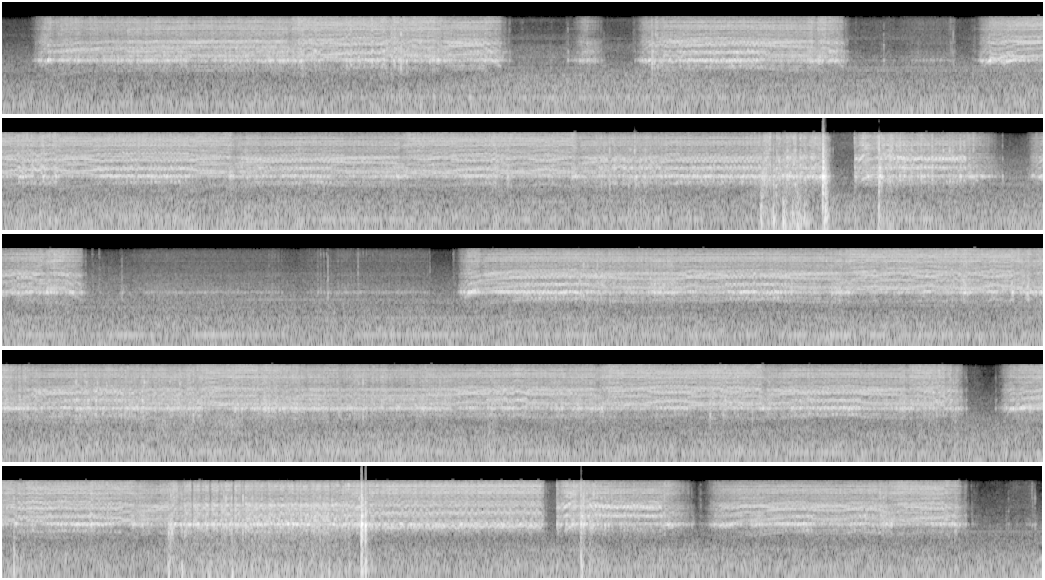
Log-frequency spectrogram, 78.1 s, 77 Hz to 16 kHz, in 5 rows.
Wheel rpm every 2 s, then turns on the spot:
80, 160, 160, 130, 30, 150, 70, 80, 160, 160, 160, 160, 160, 140, 150, 80, 40, 20, 20, 120, 160, 160, 160, 160, 160, 160, 160, 160, 160, 160, 110, 140, 150, 160, 190, 180, 100, 160, 80.
12-14 32-38 76-78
